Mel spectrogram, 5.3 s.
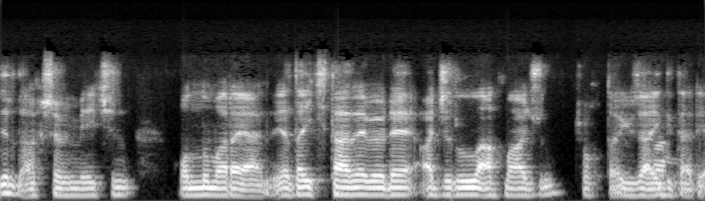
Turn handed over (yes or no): yes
